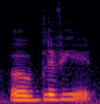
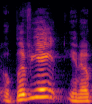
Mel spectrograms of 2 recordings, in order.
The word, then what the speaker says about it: Obliviate: So I was really expecting, it's okay, it's going to be like Obliviate, but no, they say Obliviate. They add another, the vowel sound, so there's another syllable there.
